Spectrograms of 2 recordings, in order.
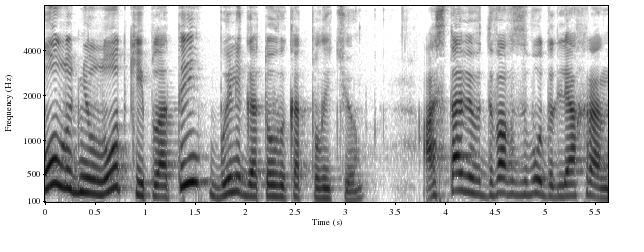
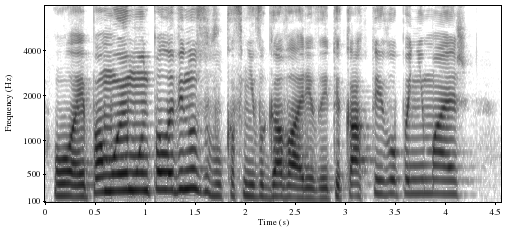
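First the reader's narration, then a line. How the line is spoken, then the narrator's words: Laughing. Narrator (Russian): Маруся засмеялась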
